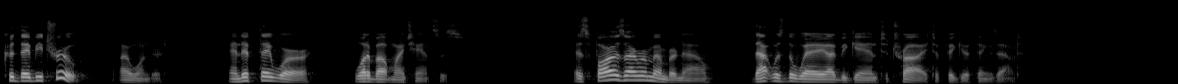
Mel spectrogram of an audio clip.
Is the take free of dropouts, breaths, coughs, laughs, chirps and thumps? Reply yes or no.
yes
